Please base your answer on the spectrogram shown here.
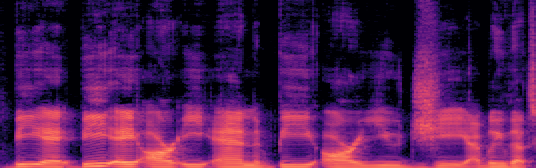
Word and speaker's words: Barenbrug: Look into Behrenbrug. It's spelled like how it sounds, Barenbrug.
